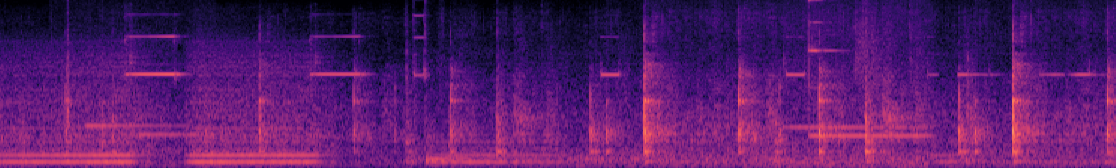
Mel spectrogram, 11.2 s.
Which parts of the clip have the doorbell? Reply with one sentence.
You can hear the doorbell from 0.5 to 2.0 s and from 7.8 to 9.4 s.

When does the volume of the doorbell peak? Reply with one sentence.
The loudest moment of the doorbell is at 8 seconds.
